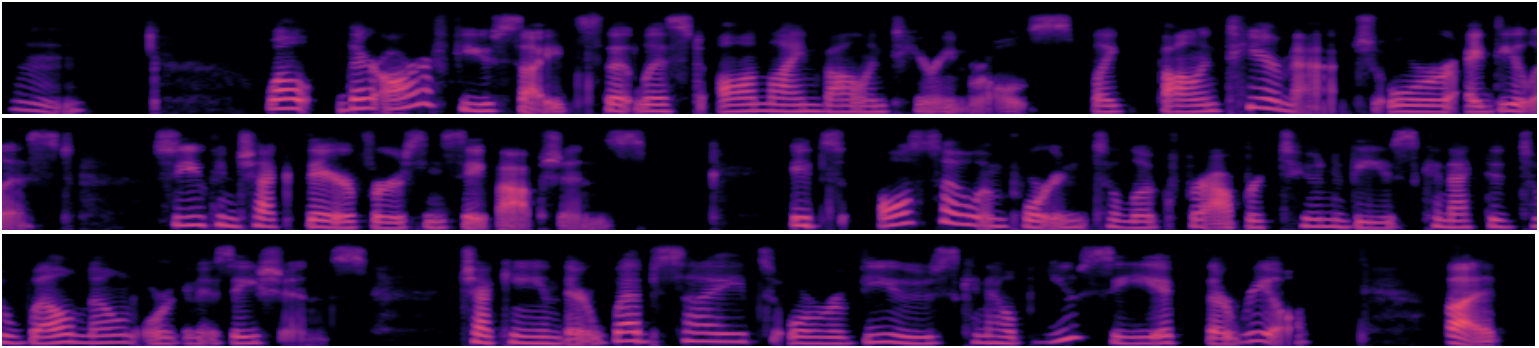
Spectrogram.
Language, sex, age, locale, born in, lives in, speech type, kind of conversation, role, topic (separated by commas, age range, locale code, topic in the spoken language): English, female, 20-24, en-US, United States, United States, read, expert-assistant, expert, How does volunteering benefit communities and volunteers?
